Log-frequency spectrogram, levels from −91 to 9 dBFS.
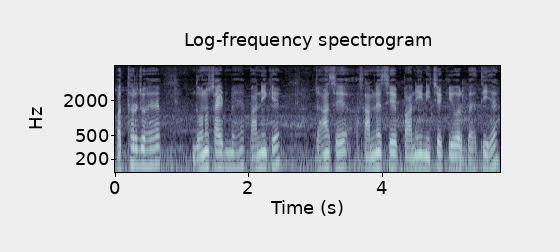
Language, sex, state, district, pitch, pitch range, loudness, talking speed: Hindi, male, Jharkhand, Ranchi, 125 Hz, 110-130 Hz, -21 LUFS, 195 wpm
